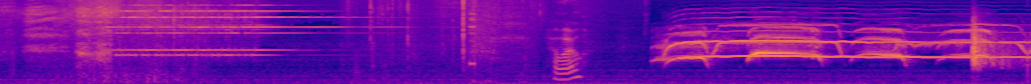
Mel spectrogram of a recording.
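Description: An electronic ringing tone from a bedside device stops about three seconds in. From about six and a half seconds a loud, wavering, voice-like sound runs over steady held tones without clear words.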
